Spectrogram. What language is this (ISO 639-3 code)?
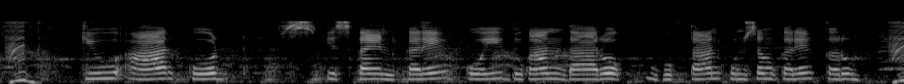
mag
